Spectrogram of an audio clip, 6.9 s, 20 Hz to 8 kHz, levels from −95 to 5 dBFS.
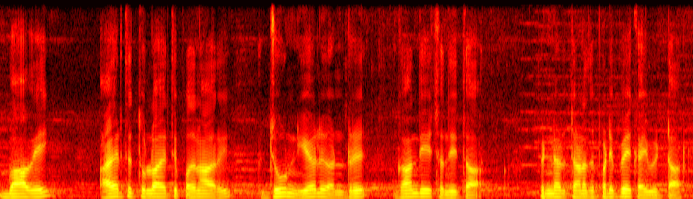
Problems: background sounds at intervals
